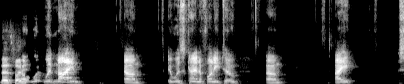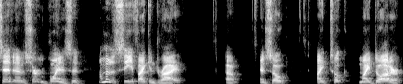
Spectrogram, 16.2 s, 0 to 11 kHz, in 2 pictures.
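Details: Adult man with aphasia after a stroke 15 years earlier; he cannot read or write.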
